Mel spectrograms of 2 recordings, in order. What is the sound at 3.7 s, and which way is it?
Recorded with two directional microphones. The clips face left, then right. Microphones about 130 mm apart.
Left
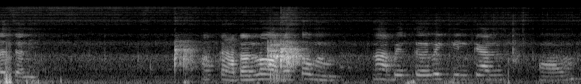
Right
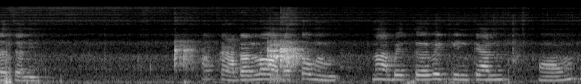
A woman's voice, 20° right (ahead or behind).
